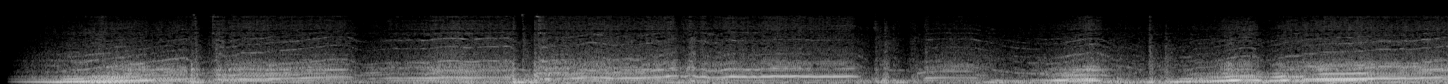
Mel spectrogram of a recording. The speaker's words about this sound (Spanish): No es nada híbrido, es un V8. Suena como deben sonar los coches de competición.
